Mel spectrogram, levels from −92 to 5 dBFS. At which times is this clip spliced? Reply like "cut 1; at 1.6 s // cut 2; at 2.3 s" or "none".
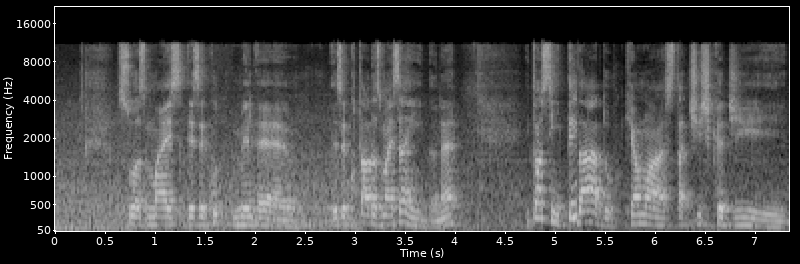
cut 1; at 0.9 s // cut 2; at 5.2 s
